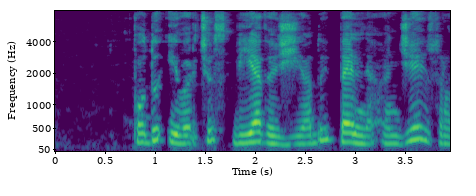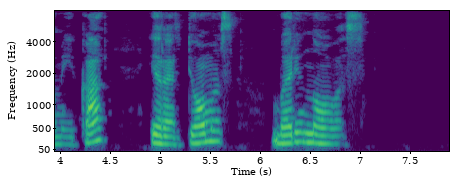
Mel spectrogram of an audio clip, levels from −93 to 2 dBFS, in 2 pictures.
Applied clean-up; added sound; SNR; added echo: none; none; none; none.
